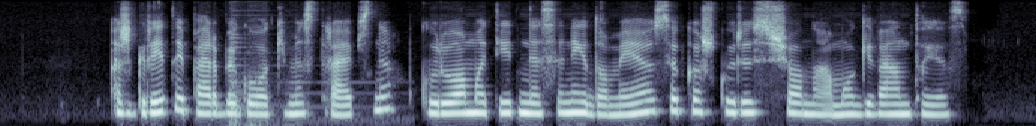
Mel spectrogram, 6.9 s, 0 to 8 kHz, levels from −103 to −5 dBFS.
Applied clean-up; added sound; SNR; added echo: neural separator model SepFormer DNS4.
